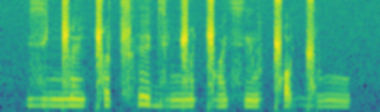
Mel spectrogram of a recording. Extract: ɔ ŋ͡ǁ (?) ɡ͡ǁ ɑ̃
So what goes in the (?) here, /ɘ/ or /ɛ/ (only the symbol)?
ɘ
